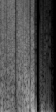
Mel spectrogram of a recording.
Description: Close Medicine Cabinet Door
Close Medicine Cabinet Door.wav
